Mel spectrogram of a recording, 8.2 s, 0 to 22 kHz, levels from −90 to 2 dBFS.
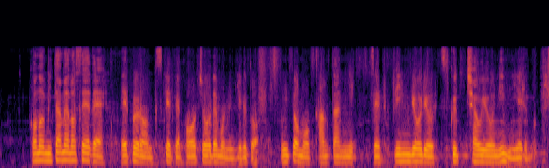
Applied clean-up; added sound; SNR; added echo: neural separator model SepFormer DNS4.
